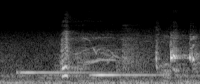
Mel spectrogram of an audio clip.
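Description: Airport public-address loudspeaker chime: a two-note bing-bong, a higher steady tone followed by a lower one, each lasting under a second. It is the chime the loudspeaker gives each time it cuts off between announcements. A short laugh comes near the end.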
